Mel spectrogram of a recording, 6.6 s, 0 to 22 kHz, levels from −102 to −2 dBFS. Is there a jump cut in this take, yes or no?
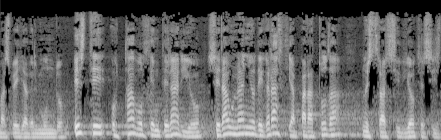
no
